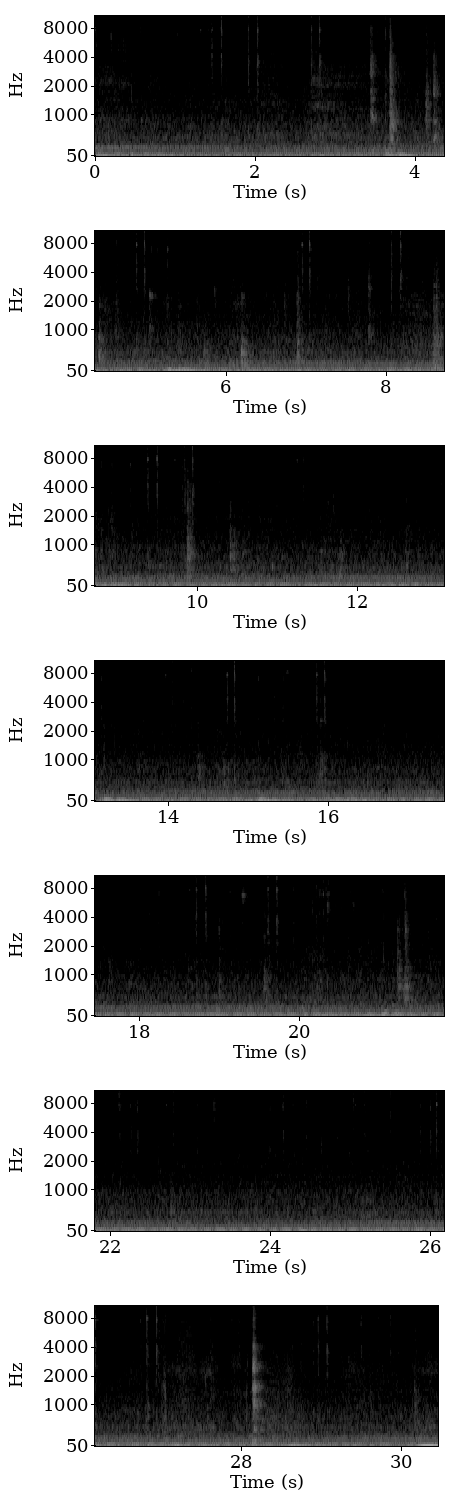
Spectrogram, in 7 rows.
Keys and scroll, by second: 0.3 super+r, 3.4 r, 5.1 g, 7.7-8.6 typing, 13.0 g, 14.7-15.9 typing, 20.8 g, 23.1-23.8 typing.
